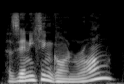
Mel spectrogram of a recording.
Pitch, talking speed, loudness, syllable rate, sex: 180 Hz, 195 wpm, -16 LUFS, 5.8 syllables/s, female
